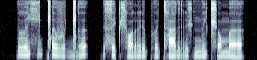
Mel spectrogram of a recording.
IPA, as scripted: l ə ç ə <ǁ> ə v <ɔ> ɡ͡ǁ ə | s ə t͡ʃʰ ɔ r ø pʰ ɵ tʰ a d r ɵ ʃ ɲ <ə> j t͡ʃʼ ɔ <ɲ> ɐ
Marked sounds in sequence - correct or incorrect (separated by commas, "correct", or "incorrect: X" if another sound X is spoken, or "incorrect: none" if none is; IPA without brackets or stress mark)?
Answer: correct, incorrect: ə, incorrect: ɵ, incorrect: m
